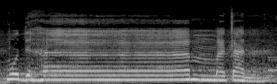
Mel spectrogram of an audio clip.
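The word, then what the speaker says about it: مدهامتان: para pendaki namanya surga mudhammatan bacanya juga harus panjang Karena dia rimbun banget sehingga bacanya mudhammatan artinya apa surga yang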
